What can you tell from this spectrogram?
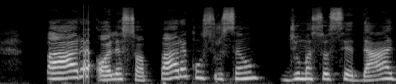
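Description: At 0.84 to 0.88 s, before "olha só para a", chunks out of order: a 23 ms chunk plays one slot late, causing a jumbled moment without the gap a dropout leaves.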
